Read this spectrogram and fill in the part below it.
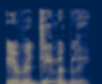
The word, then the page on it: irredeemably: British English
